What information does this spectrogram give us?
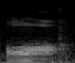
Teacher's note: in Ashkenazic the Komets can be pronounced as a short O or almost it's almost an aw sound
